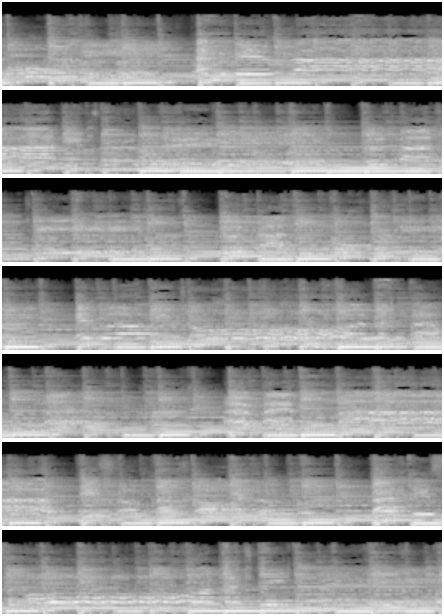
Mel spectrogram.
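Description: A man singing a gospel song with vibrato to his own acoustic guitar accompaniment.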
